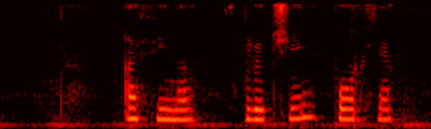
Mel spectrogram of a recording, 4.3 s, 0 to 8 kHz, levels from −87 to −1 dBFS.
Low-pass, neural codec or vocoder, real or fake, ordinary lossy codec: 7.2 kHz; vocoder, 22.05 kHz, 80 mel bands, WaveNeXt; fake; Opus, 16 kbps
